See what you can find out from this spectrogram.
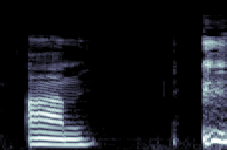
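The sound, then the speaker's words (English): Throat clearing from a person with asthma and a vocal tic: a voiced, rumbling clearing sound, then a brief catch, then a second shorter clearing burst, all fairly loud. “I do clear my throat a lot because I actually have to, because I have asthma.”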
